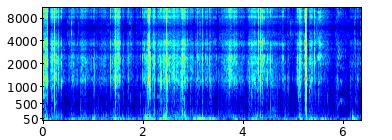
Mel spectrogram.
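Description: Irregular knocks, clicks and scraping, with rustling in between, as a puppy tugs and chews at a rubber ring toy pressed against a GoPro camera.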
